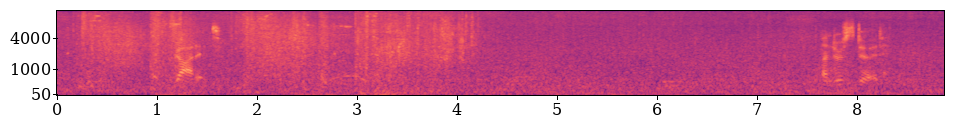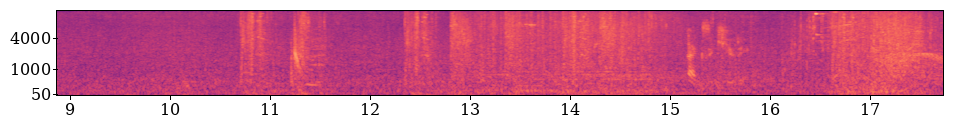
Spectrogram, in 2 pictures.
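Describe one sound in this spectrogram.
Flamethrowers roar with bursts of fire.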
